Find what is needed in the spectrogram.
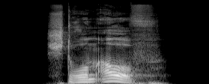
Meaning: upstream
- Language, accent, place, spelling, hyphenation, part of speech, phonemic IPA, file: German, Germany, Berlin, stromauf, strom‧auf, adverb, /ʃtʁoːmˈʔaʊ̯f/, De-stromauf.ogg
